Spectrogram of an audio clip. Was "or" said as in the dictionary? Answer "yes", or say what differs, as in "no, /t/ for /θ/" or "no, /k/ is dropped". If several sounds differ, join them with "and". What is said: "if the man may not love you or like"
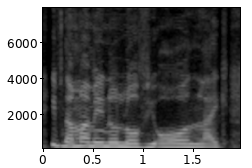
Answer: no, /l/ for /ɹ/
